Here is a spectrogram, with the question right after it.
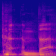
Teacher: You're starting at the front of your mouth with P and B, which is with your lips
